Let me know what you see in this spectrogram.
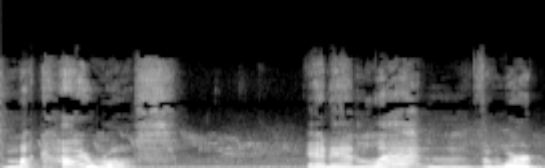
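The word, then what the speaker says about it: μακάριος: in the greek language the word blessed is pronounced macaros and in latin the word blessed is biates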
